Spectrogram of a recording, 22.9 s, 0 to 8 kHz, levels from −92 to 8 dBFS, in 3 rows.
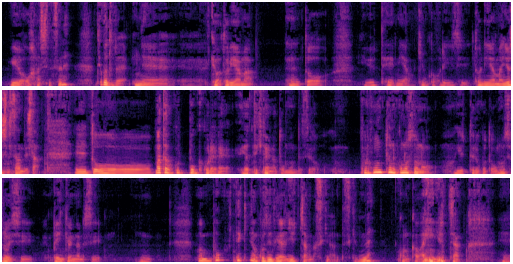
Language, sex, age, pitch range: Japanese, male, 40-59, 110-150 Hz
